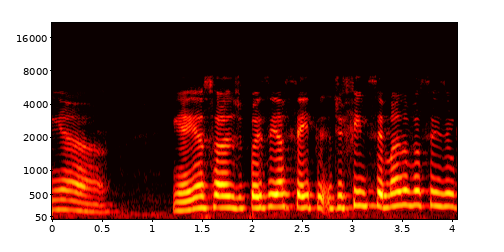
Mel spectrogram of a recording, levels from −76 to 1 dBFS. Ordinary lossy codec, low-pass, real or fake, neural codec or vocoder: none; 7.2 kHz; fake; codec, 16 kHz, 16 kbps, FreqCodec, larger model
